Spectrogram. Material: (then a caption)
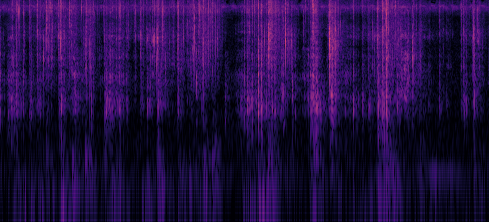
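Soap. A solid pink dry soap bar is cut and scraped with a utility knife blade, breaking off brittle shavings. The sound is a quiet, bright run of crisp crunching and scraping clicks in uneven bursts, with short dry snaps and little low end.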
